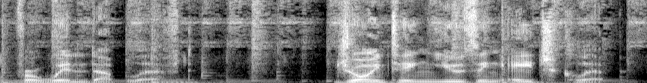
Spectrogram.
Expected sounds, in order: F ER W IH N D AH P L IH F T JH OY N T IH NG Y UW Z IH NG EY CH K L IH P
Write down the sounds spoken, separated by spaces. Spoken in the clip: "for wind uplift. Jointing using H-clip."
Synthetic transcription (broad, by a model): F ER W IH N D AH P L IH F T JH OY N T IH NG Y UW Z IH NG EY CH K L IH P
